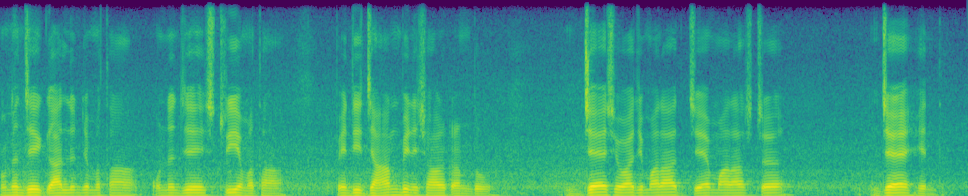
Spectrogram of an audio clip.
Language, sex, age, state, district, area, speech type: Sindhi, male, 30-45, Maharashtra, Thane, urban, spontaneous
